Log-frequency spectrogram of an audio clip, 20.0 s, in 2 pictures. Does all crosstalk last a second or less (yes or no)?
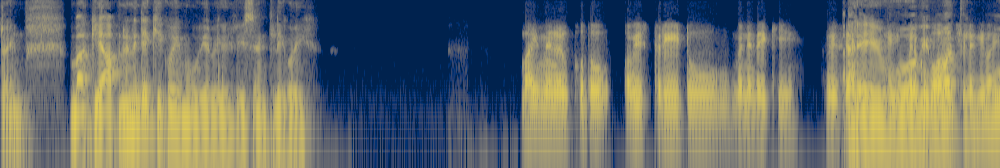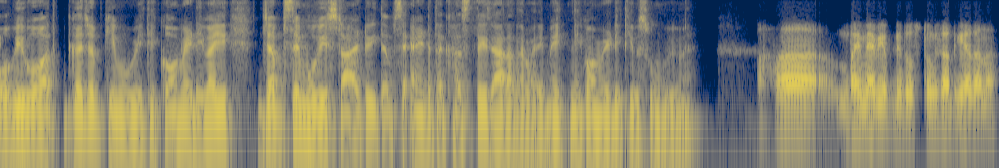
no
